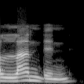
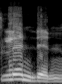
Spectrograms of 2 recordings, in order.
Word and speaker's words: Lyndon: it, I don't know where it it's Linden or London. I it's mean, not it's London, it's Linden.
